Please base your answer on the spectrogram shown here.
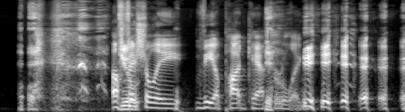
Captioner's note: softly chuckling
